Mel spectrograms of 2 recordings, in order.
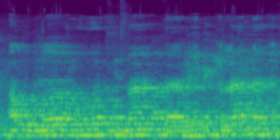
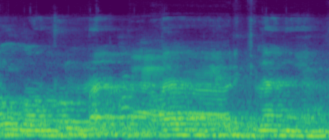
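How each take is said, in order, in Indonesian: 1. Vokal setelah b itu pendek. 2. Vokal setelah b itu panjang. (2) "banyak panjangin"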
